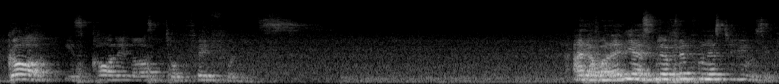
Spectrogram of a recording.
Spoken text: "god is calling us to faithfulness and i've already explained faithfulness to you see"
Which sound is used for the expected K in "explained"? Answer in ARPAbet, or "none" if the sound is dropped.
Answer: none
